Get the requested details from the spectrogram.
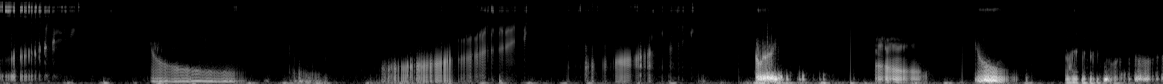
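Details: Hunger stomach growling recorded from the person's own belly: several loud gurgling, growling rumbles with gaps between them; normal borborygmi.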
